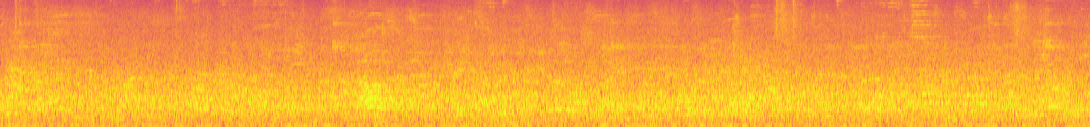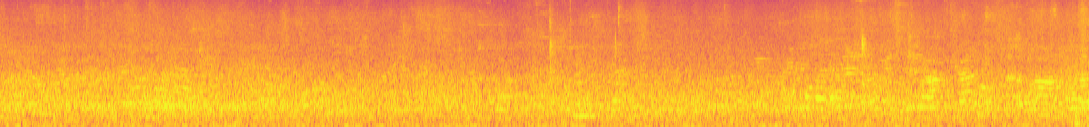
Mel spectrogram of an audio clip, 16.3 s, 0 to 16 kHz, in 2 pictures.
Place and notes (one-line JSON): {"title": "Alexa shopping mall, Grunerstraße, Berlin, Germany - Alexa shopping mall, one bong, security 'no photos'", "date": "2013-05-10 14:12:00", "latitude": "52.52", "longitude": "13.42", "altitude": "38", "timezone": "Europe/Berlin"}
